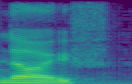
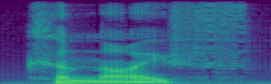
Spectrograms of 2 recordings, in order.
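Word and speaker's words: knife: همیشه حواستون باشه اگر حرف ک حرف ان قرار بگیره حرف کی تلفظ نمیشه پس اینو باید بگیم نایف نه کنایف نایف یعنی چاقو یا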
